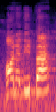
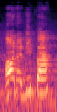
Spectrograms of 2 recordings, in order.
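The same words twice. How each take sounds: The two takes are said the same way.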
